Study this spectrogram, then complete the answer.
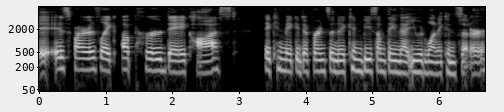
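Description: Against a quiet background, a woman speaks in a very deep, low voice with monotone, flat intonation and very even loudness. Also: moderate pace. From Michigan. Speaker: podcast host. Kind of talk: casual chat.

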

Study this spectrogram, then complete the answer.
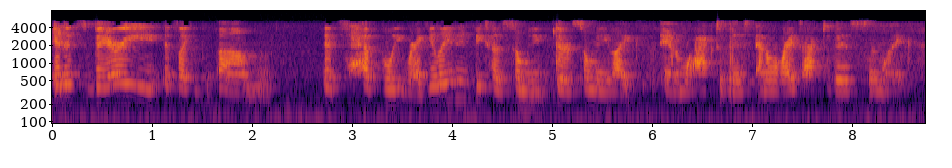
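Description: A woman with a Californian accent talks at a fairly quick pace. Room echo is audible, along with noticeable background noise. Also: medium pitch for a woman, fairly even intonation. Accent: Californian American English. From US West Coast, Pasadena, California. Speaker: scientist and artist. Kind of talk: interview.

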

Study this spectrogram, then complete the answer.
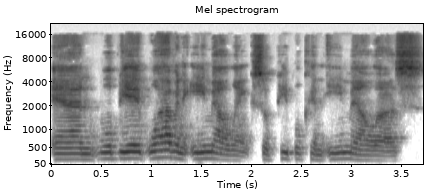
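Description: A woman talks at a moderate pace in a low voice with ordinary pitch variation. Her tone is dark and mellow.

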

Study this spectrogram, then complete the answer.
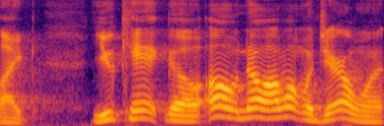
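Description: Vocal fry runs through this man's voice, and his pitch swings very widely. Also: quiet background. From New Orleans, Louisiana. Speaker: TV food reporter and TikTok creator. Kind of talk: casual chat. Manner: animated.

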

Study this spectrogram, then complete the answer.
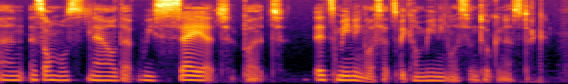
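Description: A woman with a Northern Irish accent, very deep and low in pitch, at a moderate pace with fairly even intonation. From Northern Ireland. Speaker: political science professor. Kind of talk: interview. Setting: conference recording.

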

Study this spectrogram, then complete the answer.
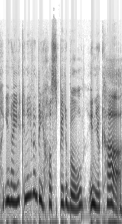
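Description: A woman with an Australian accent makes very wide pitch swings, heard in a dry, close sound with no echo on a very clean recording against a silent background. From Australia, Adelaide. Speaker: podcast host. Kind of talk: casual storytelling monologue. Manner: halting, with many fillers.

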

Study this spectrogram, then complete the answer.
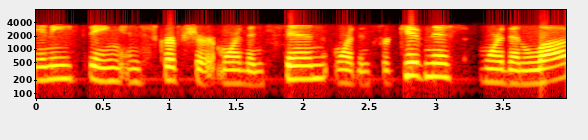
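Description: Moving at a moderate pace, a woman speaks at a medium pitch. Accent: Texan. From Texas, Abilene. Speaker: author and musician. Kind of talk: interview.

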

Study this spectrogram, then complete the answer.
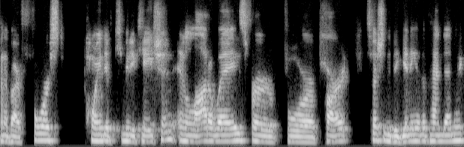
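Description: In a plain, everyday voice, a man of medium pitch speaks at a moderate pace with fairly even intonation. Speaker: film director and producer. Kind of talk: casual interview.

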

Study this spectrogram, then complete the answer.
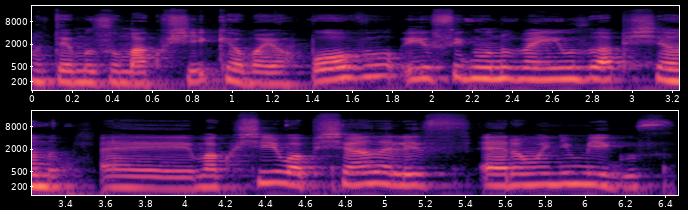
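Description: Speaking at a moderate pace, a woman with a fairly high pitch and fairly even intonation has a normal speaking voice. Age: 20s. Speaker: journalist. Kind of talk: interview testimony.

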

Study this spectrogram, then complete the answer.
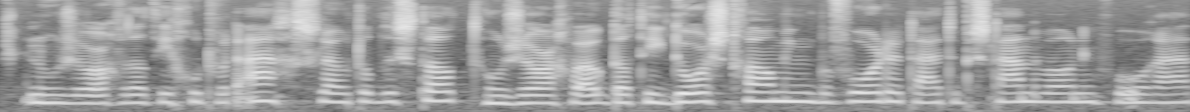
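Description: A woman's dark, mellow tone, very fast and flat in a monotone delivery. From Netherlands, North Brabant near Breda. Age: 50s. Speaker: property development executive. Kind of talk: interview.

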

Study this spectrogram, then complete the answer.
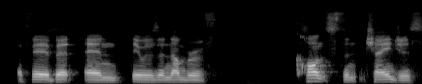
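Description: Delivered at a moderate pace, this voice speaks in a monotone, flat intonation with a New Zealand accent. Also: man. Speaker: musician. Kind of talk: casual interview.

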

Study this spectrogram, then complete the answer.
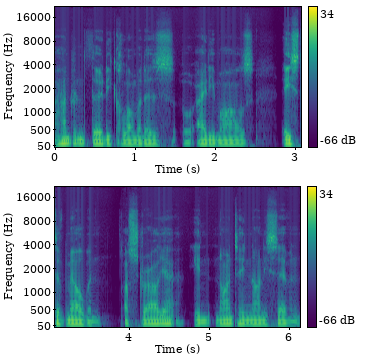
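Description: With a quiet background, the speaker reads in a natural reading voice.

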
